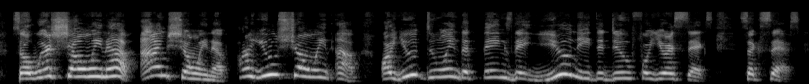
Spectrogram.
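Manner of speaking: high, loud rallying call to action; rousing challenge. Real, not acted. Host challenges viewers to show up for their success, rousing.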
